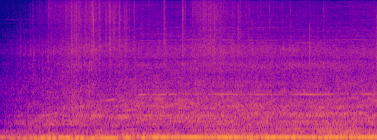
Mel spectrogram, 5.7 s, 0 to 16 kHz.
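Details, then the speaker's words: Hoover ONEPWR HEPA+ cordless bagged upright vacuum (BH55500PC) on low speed hard-floor mode over a wood floor with cat litter and cereal: steady even low drone with a faint constant tone; runs normally, though the spinning brush pushes debris behind it. "we're going to try it in the low speed which is the hard floor mode"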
